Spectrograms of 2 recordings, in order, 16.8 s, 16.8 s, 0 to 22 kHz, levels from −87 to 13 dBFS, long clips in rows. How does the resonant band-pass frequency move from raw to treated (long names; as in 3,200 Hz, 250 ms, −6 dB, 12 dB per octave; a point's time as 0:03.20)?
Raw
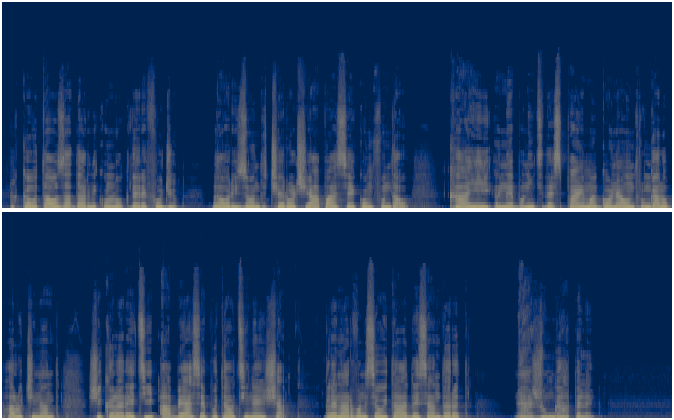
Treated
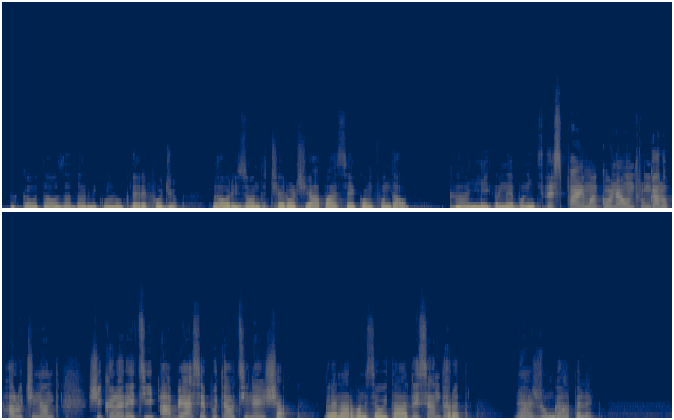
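resonant band-pass, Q 1.2
130 Hz
from 0:01.52 390 Hz
from 0:05.04 110 Hz
from 0:05.99 380 Hz
from 0:06.74 1,800 Hz
from 0:11.82 590 Hz
from 0:13.44 2,000 Hz
from 0:13.95 690 Hz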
